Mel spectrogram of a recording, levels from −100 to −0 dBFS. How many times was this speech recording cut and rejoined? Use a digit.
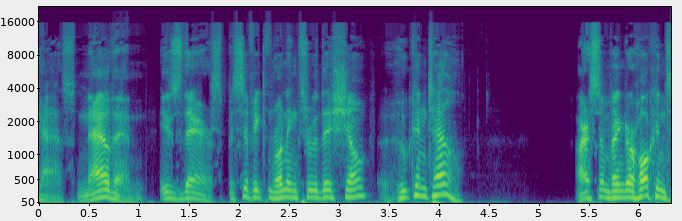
4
